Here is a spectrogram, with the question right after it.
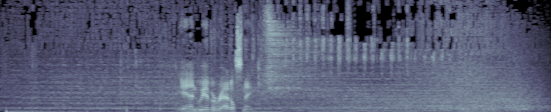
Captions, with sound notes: (music intensity increases) And we have a rattlesnake. (snake rattling)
